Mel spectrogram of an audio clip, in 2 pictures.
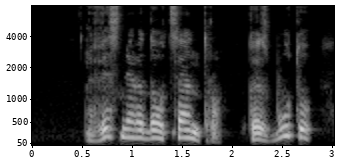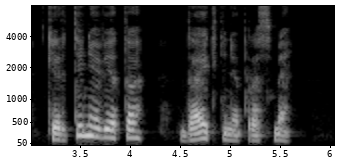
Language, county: Lithuanian, Šiauliai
